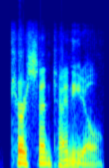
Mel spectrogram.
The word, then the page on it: tercentennial: American English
